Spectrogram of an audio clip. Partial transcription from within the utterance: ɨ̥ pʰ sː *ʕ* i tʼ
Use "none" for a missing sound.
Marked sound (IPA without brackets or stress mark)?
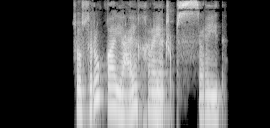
ʕ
